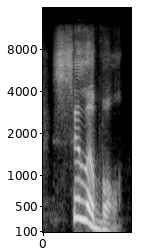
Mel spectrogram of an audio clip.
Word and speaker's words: syllable: The word is syllable. So this little exercise teaches us that it's the first syllable in syllable that gets that extra accent or that extra stress, not syllable or syllable.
